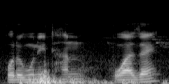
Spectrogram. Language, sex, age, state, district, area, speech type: Assamese, male, 30-45, Assam, Lakhimpur, rural, spontaneous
